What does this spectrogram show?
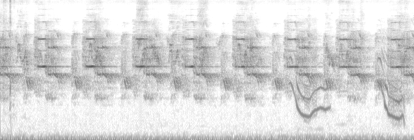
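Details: Female grey francolin from Pakistan calling non-stop: harsh, high squawking notes repeated about twice a second in a steady rhythm. Two slurred notes that drop sharply in pitch come near the end, over a low background hum.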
